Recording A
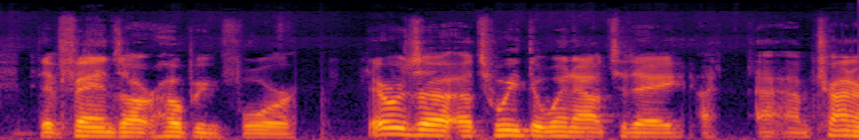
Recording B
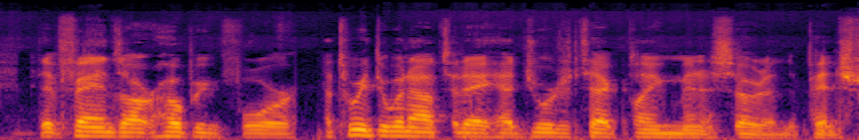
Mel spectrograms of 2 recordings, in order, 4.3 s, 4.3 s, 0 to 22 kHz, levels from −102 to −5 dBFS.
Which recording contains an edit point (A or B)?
B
